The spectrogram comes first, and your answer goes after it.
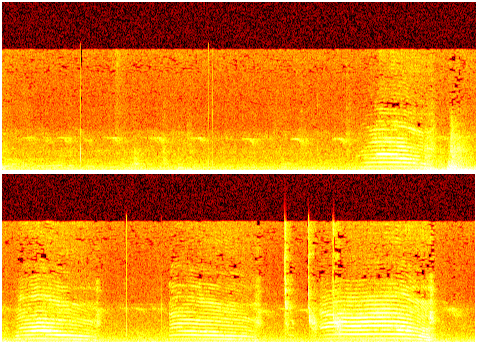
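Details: Domestic cat meowing four times at intervals of about one to two seconds, each call an arched, harmonic wail that rises then falls, with a brief rustling noise between the first two.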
